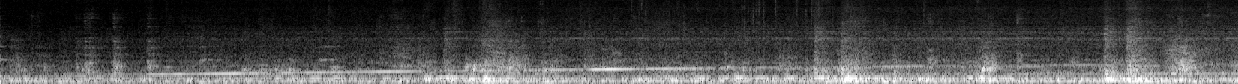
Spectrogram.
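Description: An electric train's motor hums and whines, rising steadily in pitch as the train speeds up.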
